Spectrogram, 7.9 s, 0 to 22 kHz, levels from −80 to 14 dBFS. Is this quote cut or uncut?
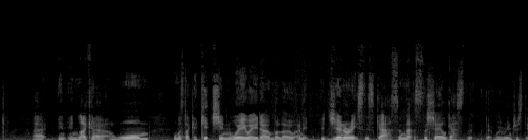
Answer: uncut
